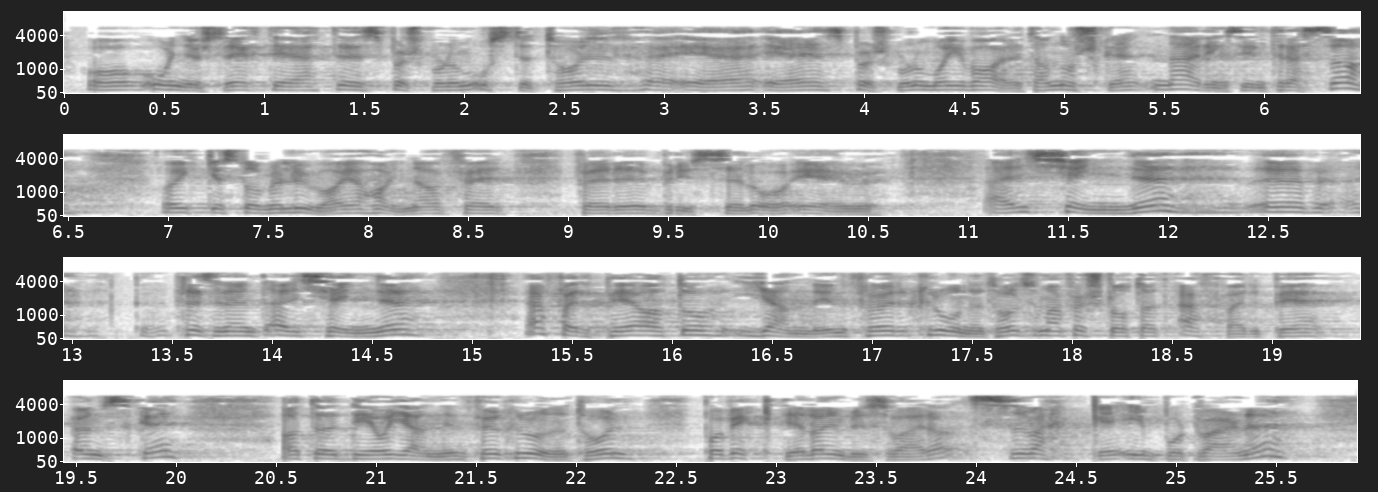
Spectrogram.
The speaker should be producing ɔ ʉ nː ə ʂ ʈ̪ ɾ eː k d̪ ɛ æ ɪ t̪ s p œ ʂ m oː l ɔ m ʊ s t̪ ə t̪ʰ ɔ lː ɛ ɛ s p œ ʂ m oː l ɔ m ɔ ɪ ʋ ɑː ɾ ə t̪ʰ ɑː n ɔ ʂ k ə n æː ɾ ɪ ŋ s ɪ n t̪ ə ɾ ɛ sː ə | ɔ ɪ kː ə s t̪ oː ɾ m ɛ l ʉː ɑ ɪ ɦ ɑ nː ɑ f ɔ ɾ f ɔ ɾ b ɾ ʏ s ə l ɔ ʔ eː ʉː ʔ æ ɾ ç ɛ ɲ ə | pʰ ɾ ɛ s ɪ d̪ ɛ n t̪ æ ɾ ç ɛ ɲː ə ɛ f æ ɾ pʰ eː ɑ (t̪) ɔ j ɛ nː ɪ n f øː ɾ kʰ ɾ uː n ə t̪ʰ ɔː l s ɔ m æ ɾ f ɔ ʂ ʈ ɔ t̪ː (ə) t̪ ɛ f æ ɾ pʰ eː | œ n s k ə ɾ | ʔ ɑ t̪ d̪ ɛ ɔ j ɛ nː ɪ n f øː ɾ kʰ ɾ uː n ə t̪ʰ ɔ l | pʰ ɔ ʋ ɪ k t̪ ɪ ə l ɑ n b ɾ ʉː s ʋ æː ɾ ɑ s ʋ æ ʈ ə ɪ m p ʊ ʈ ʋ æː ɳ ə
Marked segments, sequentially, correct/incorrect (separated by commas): correct, incorrect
